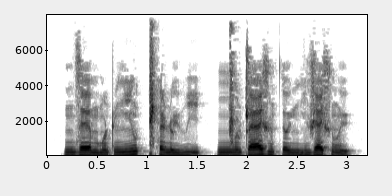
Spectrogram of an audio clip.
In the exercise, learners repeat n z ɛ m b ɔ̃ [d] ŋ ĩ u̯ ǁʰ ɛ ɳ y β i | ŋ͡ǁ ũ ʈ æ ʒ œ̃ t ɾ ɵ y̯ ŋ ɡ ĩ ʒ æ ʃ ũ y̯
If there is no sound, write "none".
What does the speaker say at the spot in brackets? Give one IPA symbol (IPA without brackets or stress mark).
ʈ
